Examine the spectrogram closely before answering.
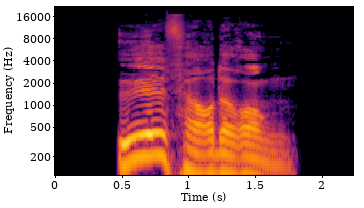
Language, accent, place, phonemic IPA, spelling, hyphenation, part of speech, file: German, Germany, Berlin, /ˈøːlˌfœʁdəʁʊŋ/, Ölförderung, Öl‧för‧de‧rung, noun, De-Ölförderung.ogg
- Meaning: oil production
